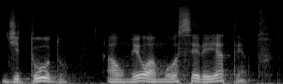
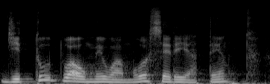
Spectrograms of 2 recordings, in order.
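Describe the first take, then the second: First: The final vowel of tudo stays separate from ao. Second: The final vowel of tudo merges into ao. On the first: It is read as ordinary prose. "uma pessoa lendo um texto normal, eu leria assim" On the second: It is read with the rhythm of a poem. "a última sílaba da palavra tudo, né, se junta à palavra ao"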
